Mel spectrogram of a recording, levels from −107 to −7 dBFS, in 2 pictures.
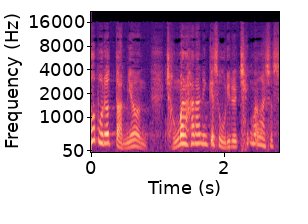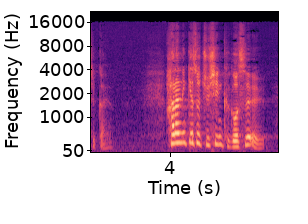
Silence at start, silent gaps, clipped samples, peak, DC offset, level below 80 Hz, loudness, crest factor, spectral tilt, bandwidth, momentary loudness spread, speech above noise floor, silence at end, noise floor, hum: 0 s; none; under 0.1%; -2 dBFS; under 0.1%; -66 dBFS; -23 LUFS; 22 dB; -3 dB/octave; 16.5 kHz; 14 LU; 33 dB; 0.25 s; -56 dBFS; none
